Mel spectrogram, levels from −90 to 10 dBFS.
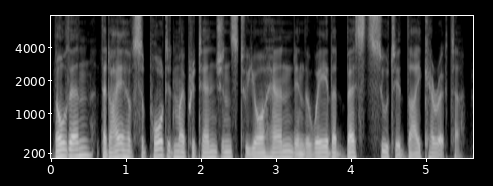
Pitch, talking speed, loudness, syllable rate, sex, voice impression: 110 Hz, 200 wpm, -19 LUFS, 4.9 syllables/s, male, masculine, adult-like, tensed, slightly bright, clear, fluent, cool, intellectual, slightly refreshing, calm, friendly, lively, kind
